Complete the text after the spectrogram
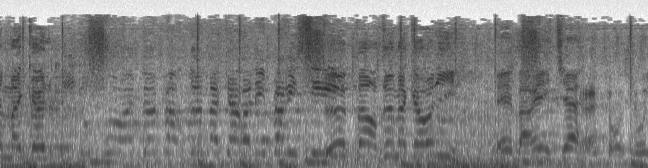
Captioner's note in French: brouhaha des chantiers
